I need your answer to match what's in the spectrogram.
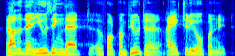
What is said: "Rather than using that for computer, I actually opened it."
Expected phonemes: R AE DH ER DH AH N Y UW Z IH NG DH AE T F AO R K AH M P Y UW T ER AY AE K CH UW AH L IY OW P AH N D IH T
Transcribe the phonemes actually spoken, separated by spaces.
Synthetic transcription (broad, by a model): R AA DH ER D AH N Y UW Z IH NG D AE T F AO R K AH M P Y UW T ER AY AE K CH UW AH L IY OW P AH N D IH T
